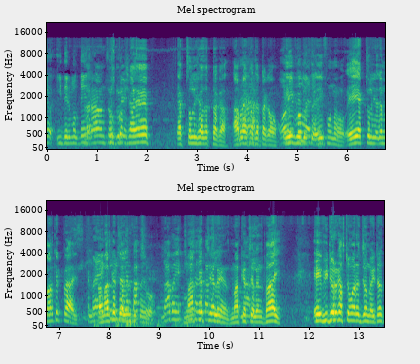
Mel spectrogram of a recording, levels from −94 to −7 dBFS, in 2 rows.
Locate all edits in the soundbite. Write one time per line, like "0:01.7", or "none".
none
